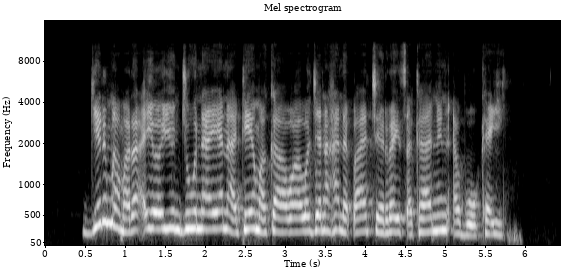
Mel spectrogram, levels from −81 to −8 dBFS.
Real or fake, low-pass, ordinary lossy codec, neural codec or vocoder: fake; 10.8 kHz; none; codec, 24 kHz, 3 kbps, HILCodec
